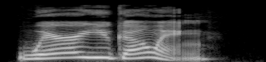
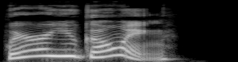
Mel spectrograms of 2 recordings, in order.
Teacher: Where are you going? With a rising tone. While that's not always wrong, it often made his questions sound like he was unsure or nervous. · We practiced keeping the tone down at the end.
